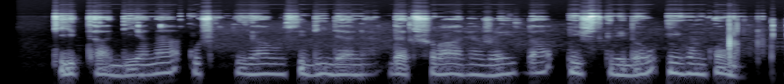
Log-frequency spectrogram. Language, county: Lithuanian, Vilnius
